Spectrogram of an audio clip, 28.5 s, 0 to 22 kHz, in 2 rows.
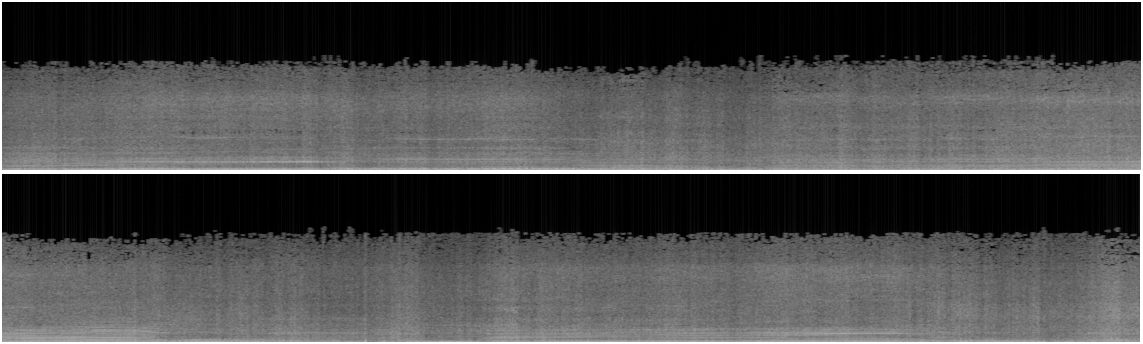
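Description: Yamaha XSR900's inline three-cylinder engine heard from the rider's seat while cruising on a winding road, its note holding steady, climbing with the throttle and stepping down a few times, over constant wind noise.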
